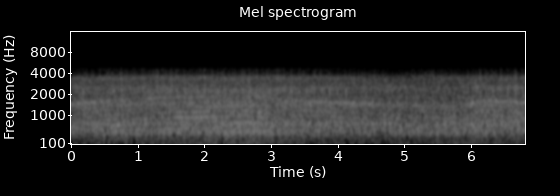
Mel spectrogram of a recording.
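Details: Engine idling after all belts, the timing belt and the tensioner were replaced: fast, busy high-pitched ticking chatter over a steady idle, an abnormal noise whose source is still unclear.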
